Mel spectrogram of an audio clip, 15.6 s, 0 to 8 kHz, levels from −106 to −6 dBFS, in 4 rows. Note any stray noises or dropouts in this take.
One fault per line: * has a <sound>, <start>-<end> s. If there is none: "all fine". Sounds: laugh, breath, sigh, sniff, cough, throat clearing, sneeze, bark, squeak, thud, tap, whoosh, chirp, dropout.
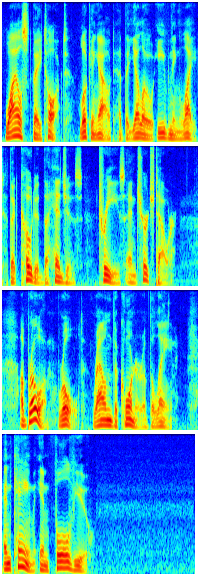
all fine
